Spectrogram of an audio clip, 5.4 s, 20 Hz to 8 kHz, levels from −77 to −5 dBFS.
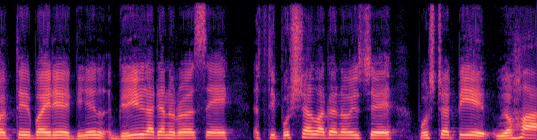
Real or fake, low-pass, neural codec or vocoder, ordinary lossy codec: fake; none; codec, 16 kHz, 0.5 kbps, X-Codec, HuBERT features, trained on LibriSpeech; none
